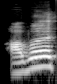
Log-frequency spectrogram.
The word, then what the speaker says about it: hour: hour කියන්නේ පැයට. පැයට අපි කියනවා hour. h එක pronounce කරන්න එපා හොඳේ. hour කියනකොට h එක අපි silent නිශ්ශබ්දයි.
